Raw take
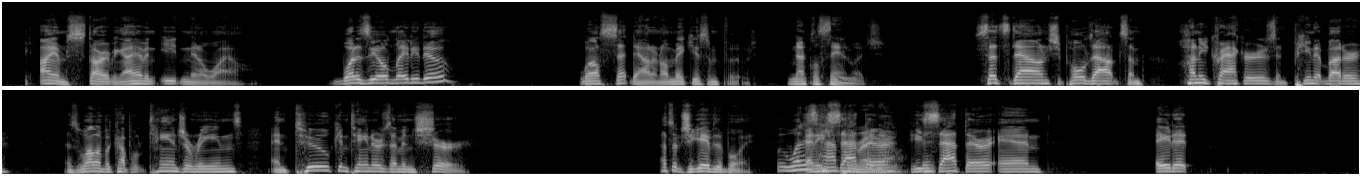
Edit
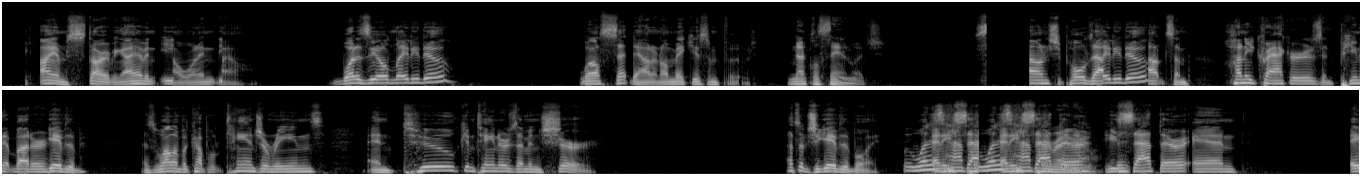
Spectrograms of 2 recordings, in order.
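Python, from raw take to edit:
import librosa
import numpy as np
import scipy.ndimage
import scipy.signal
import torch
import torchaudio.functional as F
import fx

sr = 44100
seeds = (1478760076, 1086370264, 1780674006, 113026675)

y = fx.edit(x, sr, fx.reverse_span(start_s=1.71, length_s=0.49),
    fx.duplicate(start_s=3.99, length_s=0.46, to_s=11.01),
    fx.room_tone_fill(start_s=9.84, length_s=0.44),
    fx.stretch_span(start_s=15.89, length_s=0.99, factor=1.5),
    fx.duplicate(start_s=20.53, length_s=0.31, to_s=13.59),
    fx.repeat(start_s=21.4, length_s=0.68, count=2), tone=tone)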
